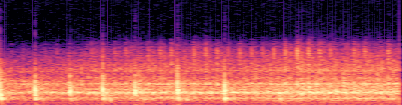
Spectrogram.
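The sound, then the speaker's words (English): A teletype machine chatters away on its own, a steady mechanical whir broken by sharp, uneven clacks roughly every half second, holding at a constant moderate level throughout. “You want to see what that is on the teletype?”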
